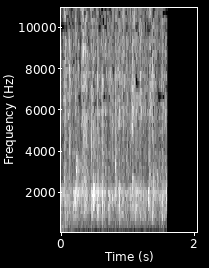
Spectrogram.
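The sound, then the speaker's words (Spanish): An audience applauds with dense, steady clapping that holds at a fairly even level for about a second and a half, then stops abruptly. No one speaks over it. “Un aplauso para”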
